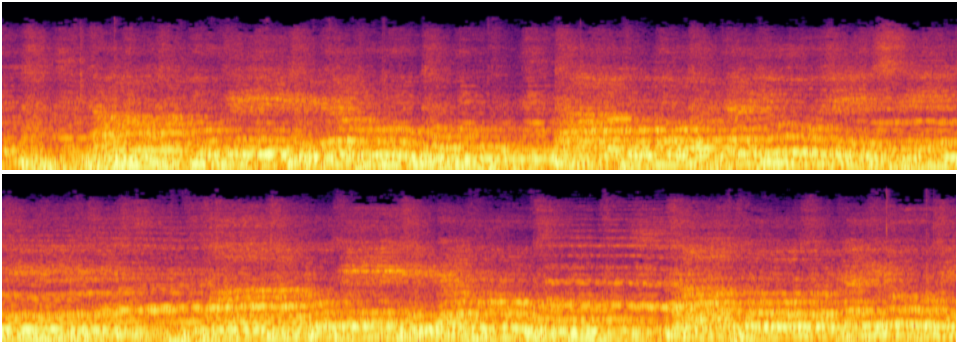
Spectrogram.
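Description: A mixed group of young women and men singing a Telugu Christian song in unison through microphones and a sound system, with keyboard accompaniment.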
